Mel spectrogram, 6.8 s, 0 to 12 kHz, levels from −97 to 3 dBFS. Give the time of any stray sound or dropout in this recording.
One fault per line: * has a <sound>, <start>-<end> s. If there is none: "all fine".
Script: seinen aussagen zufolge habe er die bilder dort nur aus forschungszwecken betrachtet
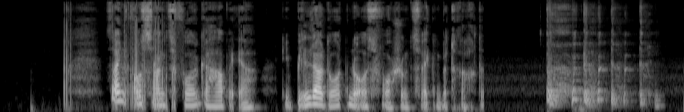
* has a cough, 5.4-6.7 s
